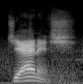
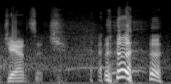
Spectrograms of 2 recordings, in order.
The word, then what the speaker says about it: Janish: dalton phillip here saying the last name of number 33 is janish that's how you pronounce it oh janice jan-ish okay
